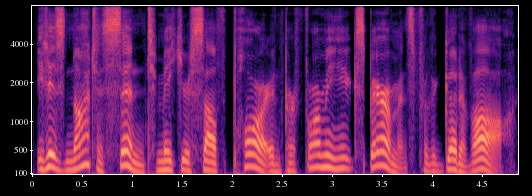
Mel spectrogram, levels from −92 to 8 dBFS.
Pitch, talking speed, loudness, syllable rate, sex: 165 Hz, 210 wpm, -17 LUFS, 4.8 syllables/s, male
